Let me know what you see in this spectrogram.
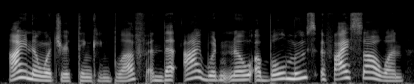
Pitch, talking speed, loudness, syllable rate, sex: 215 Hz, 260 wpm, -20 LUFS, 5.8 syllables/s, female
